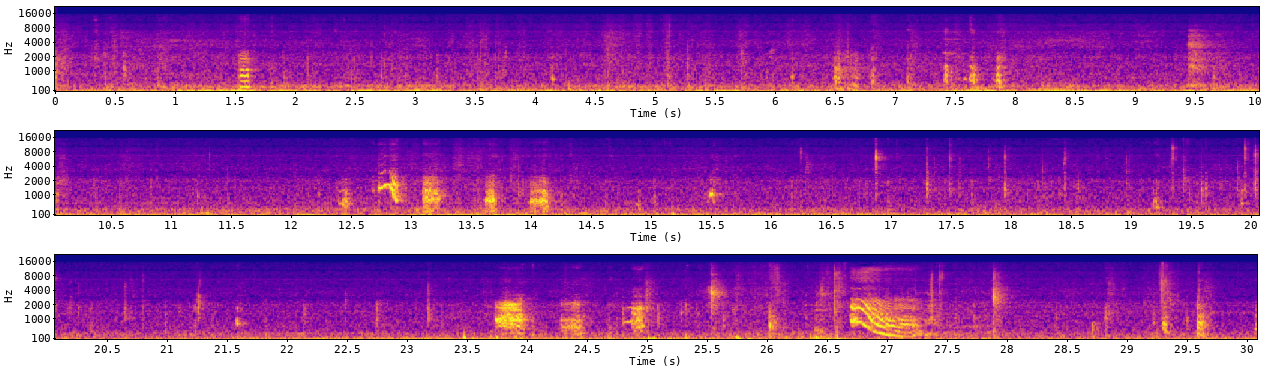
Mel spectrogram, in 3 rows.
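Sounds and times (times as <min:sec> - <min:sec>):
puppy whimper: 0:00.3 - 0:04.9, 0:05.7 - 0:08.3, 0:12.3 - 0:15.7, 0:23.7 - 0:25.2, 0:26.0 - 0:27.6
puppies squeaking: 0:05.7 - 0:08.2, 0:12.4 - 0:14.3, 0:23.7 - 0:25.1, 0:26.6 - 0:27.4
small soft clicks: 0:16.1 - 0:23.6.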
